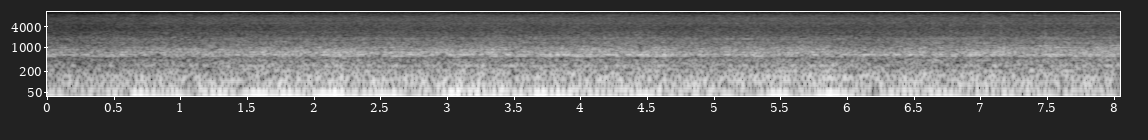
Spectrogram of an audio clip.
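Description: Steady, even rushing air noise of room ventilation or a fan, a little louder after the first couple of seconds and then holding level.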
